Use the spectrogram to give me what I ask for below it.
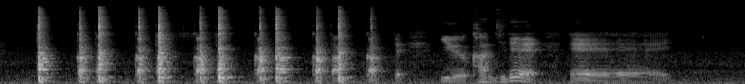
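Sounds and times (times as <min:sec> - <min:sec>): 
mini cajon played by hand in a shuffle rhythm: 0:00.4 - 0:04.0
speech: 0:04.4 - 0:06.8.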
